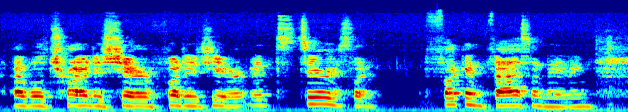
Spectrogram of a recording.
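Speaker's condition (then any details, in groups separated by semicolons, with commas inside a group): Primary lateral sclerosis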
